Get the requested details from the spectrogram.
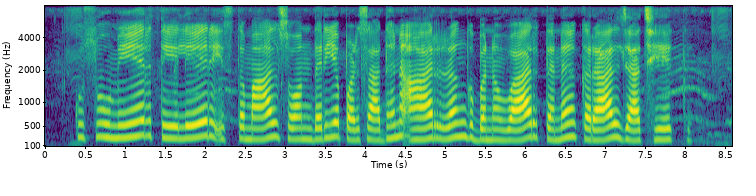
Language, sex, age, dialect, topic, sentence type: Magahi, female, 18-24, Northeastern/Surjapuri, agriculture, statement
